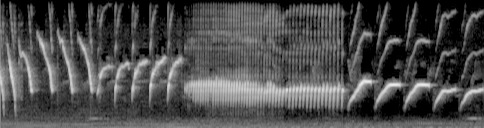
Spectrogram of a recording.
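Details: Belgian canary singing during training: a run of rising whistled notes, then a fast buzzy trill held for about two seconds, followed by more rising whistled slurs repeated roughly three per second.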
